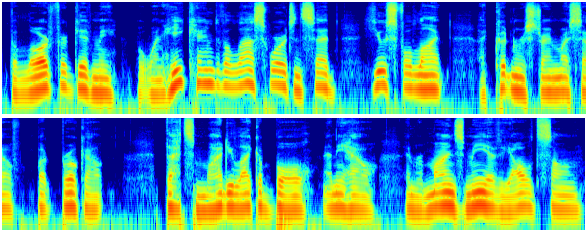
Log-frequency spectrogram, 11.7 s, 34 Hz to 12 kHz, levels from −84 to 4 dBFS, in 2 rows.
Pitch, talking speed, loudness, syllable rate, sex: 115 Hz, 185 wpm, -20 LUFS, 5.0 syllables/s, male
